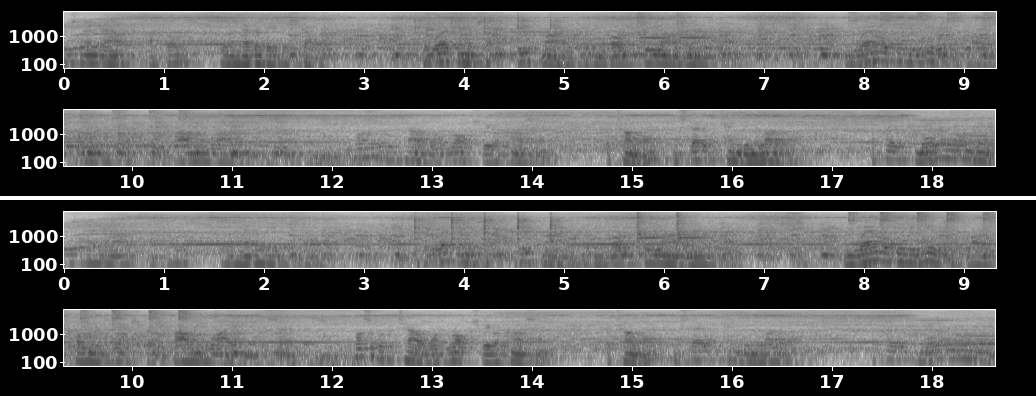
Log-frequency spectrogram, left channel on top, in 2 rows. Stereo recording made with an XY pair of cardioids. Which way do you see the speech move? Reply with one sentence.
You can hear the speech go right and come back.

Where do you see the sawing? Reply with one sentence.
In this clip you hear the sawing on the left.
